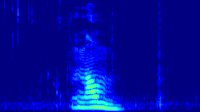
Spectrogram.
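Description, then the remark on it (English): Quiet chewing of crunchy walnuts, with soft crackly bites scattered through and a brief hummed vocal sound in the middle of the chewing. “This is so rude that I'm chewing on my nuts.”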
